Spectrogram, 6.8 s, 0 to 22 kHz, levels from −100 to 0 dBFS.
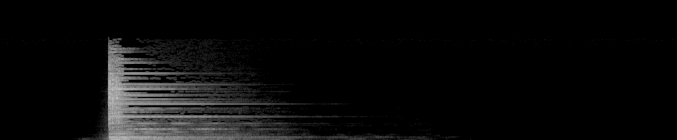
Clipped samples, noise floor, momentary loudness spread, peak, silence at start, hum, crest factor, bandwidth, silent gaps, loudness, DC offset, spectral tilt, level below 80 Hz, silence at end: under 0.1%; under -90 dBFS; 22 LU; -6 dBFS; 1.1 s; none; 32 dB; 16 kHz; none; -27 LUFS; under 0.1%; -1 dB/octave; -80 dBFS; 4.55 s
